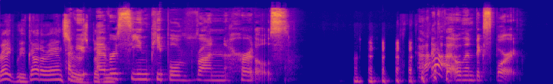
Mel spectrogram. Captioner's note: laughs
